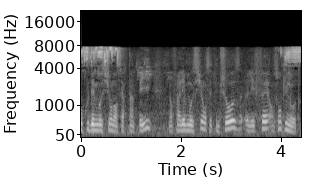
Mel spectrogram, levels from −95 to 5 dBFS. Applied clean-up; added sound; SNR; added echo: none; Bird vocalization, bird call, bird song; -1 dB; none.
